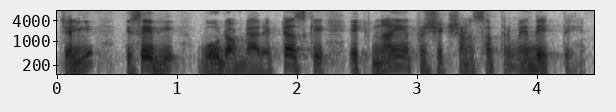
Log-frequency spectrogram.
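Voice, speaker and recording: A man's voice: fairly low pitch, sing-song, unhurried, a little mellow. A man narrating a training film in a scripted, explanatory style, emphatic and fond of rhetorical questions.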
